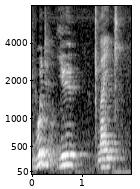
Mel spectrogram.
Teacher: le L ne se prononce pas, you, pas you, c'est you, le son U.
